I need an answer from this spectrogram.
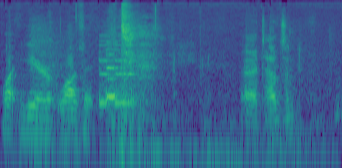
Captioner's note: buzzer chiming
